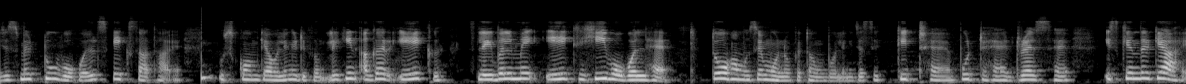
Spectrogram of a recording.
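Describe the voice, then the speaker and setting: In a lo-fi recording, a woman whose mid-range voice is a little mellow leads exam-prep lessons, walking through terms and past questions. She keeps asking "ठीक है?" along the way and reads the English questions in a drawn-out manner.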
